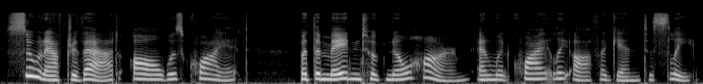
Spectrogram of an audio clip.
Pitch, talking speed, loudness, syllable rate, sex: 225 Hz, 160 wpm, -19 LUFS, 3.7 syllables/s, female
